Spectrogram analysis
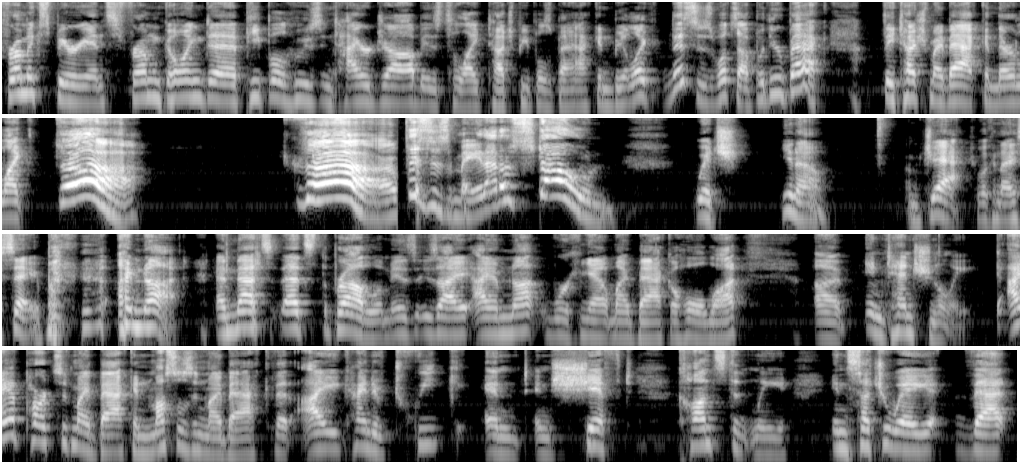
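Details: Complex vocal tic in a man with Tourette syndrome: a repeated tic phrase, a strange string of words, some profane, present since childhood.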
